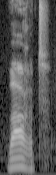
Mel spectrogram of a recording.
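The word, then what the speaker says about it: waard: mispronounced this. Ward. W-A-A-R-D. Wart.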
